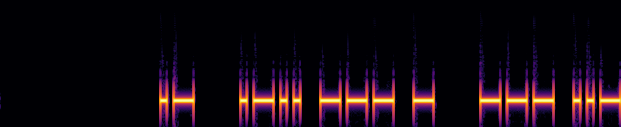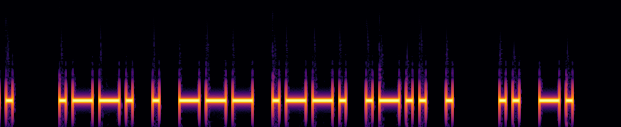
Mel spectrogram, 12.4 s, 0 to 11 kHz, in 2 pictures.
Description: Morse code, heard as a keyed tone, about 18 wpm, 700 Hz. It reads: A LOT OF PEOPLE IN
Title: Speed-Racing - Sets of 5 Words 15wpm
